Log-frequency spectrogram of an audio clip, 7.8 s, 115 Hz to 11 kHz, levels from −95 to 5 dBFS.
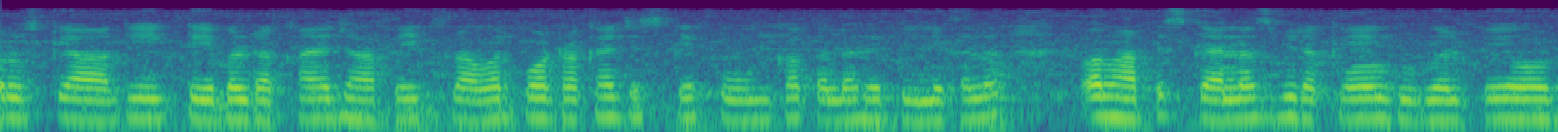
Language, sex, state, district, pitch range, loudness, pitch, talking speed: Hindi, female, Delhi, New Delhi, 175-190 Hz, -19 LUFS, 185 Hz, 245 wpm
